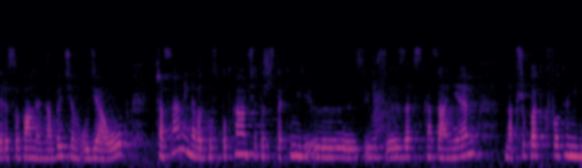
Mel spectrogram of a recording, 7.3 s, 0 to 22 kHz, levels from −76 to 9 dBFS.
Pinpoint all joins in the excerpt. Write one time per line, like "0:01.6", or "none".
none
